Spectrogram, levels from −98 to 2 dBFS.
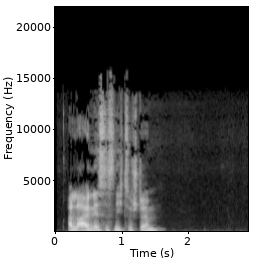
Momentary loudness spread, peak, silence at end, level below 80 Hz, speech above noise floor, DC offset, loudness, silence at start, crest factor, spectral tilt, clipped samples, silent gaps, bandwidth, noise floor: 8 LU; -2 dBFS; 1.35 s; -54 dBFS; 46 dB; under 0.1%; -19 LUFS; 0.2 s; 20 dB; -3.5 dB/octave; under 0.1%; none; 15.5 kHz; -65 dBFS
